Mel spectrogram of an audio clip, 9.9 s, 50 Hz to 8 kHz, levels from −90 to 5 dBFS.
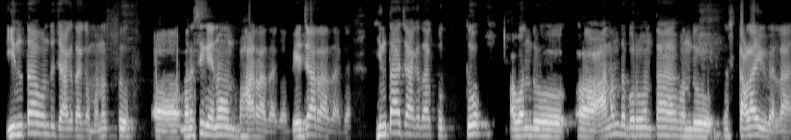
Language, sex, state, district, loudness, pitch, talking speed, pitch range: Kannada, male, Karnataka, Bijapur, -15 LUFS, 160 Hz, 140 wpm, 145-180 Hz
